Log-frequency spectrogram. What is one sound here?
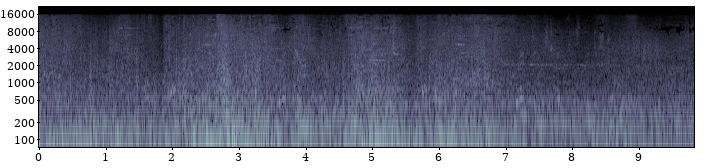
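Game spell effects and attacks crash and clash loudly.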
